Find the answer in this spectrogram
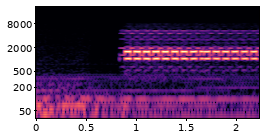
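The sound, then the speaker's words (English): A telephone rings in an apartment: a brief low hum, then an abrupt, continuous warbling electronic trill that holds steady and loud to the end. “The phone rings at Gary's apartment.”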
